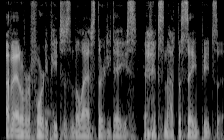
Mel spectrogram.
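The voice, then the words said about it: Impression of John Schnatter. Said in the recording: “I'm going to do the voice. ... John Schnatter said”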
